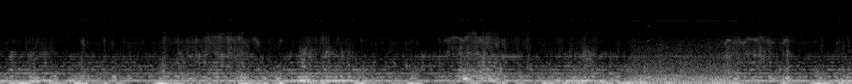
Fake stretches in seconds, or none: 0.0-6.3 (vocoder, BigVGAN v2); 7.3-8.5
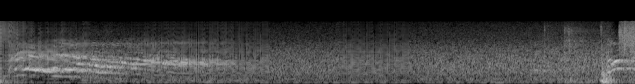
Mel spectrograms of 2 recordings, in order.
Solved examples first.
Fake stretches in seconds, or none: 0.0-0.9 (vocoder, BigVGAN v2); 1.3-2.7; 3.4-4.1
